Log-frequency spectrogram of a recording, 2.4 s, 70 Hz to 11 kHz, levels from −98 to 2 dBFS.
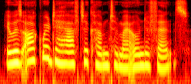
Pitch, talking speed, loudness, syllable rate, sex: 235 Hz, 275 wpm, -19 LUFS, 6.1 syllables/s, female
